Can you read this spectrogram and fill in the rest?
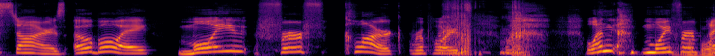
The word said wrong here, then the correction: Morfydd: Morfydd, but it's spelled M-O-R-F-Y-D-D.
